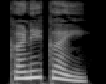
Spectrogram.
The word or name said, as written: ಕುನಿಕೆ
